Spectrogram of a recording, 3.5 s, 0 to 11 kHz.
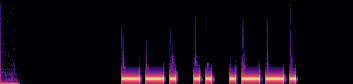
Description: Morse code, heard as a keyed tone, about 20 wpm, 700 Hz. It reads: GIP
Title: USA Call Sign Postfixes - 3 Letters 20wpm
